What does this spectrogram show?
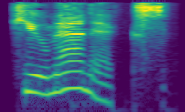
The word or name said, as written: humanics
